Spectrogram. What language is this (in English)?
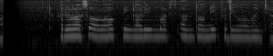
Sundanese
